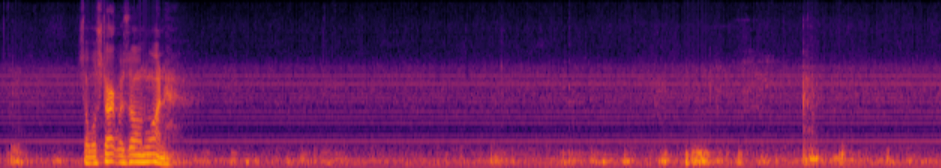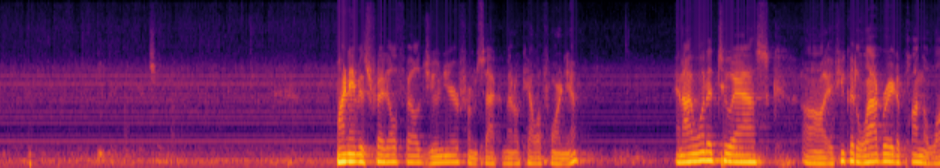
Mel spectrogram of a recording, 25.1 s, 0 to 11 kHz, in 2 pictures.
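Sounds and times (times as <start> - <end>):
electrical hum: 0.0 - 25.0.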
